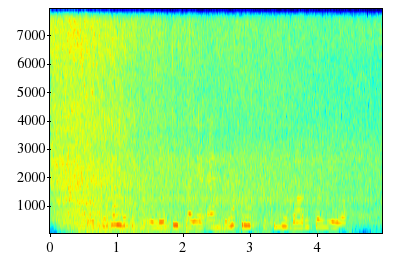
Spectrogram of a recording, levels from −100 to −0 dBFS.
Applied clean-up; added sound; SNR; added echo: none; Boiling / Hiss; -3 dB; reverberation time 0.1 s.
